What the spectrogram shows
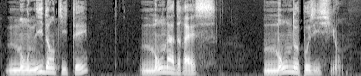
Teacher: you can hear now this little link, so you've got to pronounce this N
